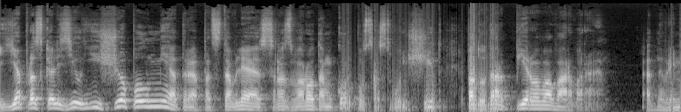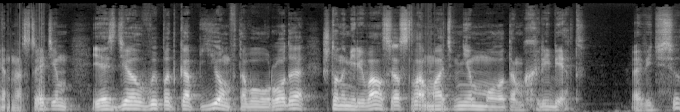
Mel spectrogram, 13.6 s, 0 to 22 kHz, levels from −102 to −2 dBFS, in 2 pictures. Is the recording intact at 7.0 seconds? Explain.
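No. From 6.71 to 7.25 s a gritty burst of processor overload crackle tears through the sound. The processor couldn't finish its short buffers, likely around 5 ms each, on time, and each miss left a hard-edged gap of silence.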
